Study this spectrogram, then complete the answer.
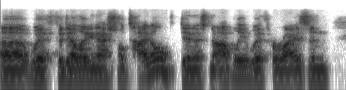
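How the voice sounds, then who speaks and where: Fairly even intonation runs through a man's medium-pitched speech. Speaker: real estate office manager. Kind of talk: office meeting announcements. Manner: fast.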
